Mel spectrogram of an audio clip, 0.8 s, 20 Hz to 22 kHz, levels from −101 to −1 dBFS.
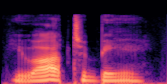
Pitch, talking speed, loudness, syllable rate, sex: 145 Hz, 285 wpm, -19 LUFS, 5.6 syllables/s, female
